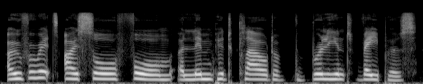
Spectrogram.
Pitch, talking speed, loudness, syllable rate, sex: 235 Hz, 170 wpm, -15 LUFS, 4.2 syllables/s, female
